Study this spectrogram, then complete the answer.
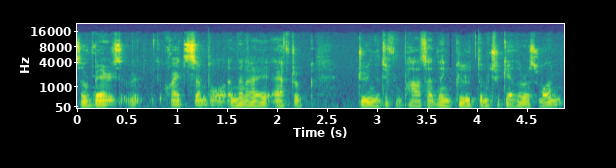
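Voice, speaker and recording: Very fast and somewhat breathy, a man speaks at a medium pitch with a dark, mellow tone. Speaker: hobby vlogger. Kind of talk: hobby tutorial vlog.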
